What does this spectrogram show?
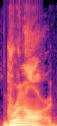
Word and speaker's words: Greenard: It's not spelled like it's pronounced. It's Greenard, okay, on the back of the jersey. But don't be confused, folks. His last name is actually pronounced Grenard, Jonathan Grenard.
